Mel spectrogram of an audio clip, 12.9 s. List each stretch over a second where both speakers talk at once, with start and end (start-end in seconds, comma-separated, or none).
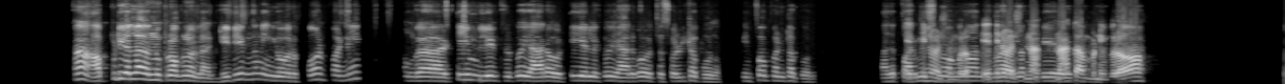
9.1-11.0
